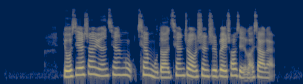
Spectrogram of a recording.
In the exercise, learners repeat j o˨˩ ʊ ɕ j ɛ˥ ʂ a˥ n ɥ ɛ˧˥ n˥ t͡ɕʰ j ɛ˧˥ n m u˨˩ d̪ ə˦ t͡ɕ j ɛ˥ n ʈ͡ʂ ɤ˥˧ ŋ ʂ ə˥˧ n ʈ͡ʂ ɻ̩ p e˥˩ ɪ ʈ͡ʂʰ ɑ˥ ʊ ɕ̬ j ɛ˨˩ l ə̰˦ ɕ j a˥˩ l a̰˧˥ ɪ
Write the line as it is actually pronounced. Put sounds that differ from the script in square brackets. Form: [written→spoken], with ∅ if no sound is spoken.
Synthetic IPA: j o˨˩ ʊ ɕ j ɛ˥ ʂ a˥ n ɥ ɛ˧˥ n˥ t͡ɕʰ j [ɛ˧˥→ɛ˥] n m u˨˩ d̪ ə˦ [t͡ɕ→t͡ɕʰ] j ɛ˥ n ʈ͡ʂ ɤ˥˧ ŋ ʂ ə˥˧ n ʈ͡ʂ ɻ̩ p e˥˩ ɪ ʈ͡ʂʰ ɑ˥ ʊ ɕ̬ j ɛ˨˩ l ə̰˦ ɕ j a˥˩ l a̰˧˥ ɪ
